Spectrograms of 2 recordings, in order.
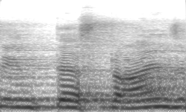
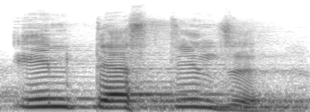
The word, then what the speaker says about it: intestines: इसको भी यूज इंटेस्टाइन्स नहीं पढ़ना, करेक्ट प्रोनाउंसिएशन क्या है, इंटेस्टिन्स, INTESTINES, इंटेस्टिन्स, आंतें।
